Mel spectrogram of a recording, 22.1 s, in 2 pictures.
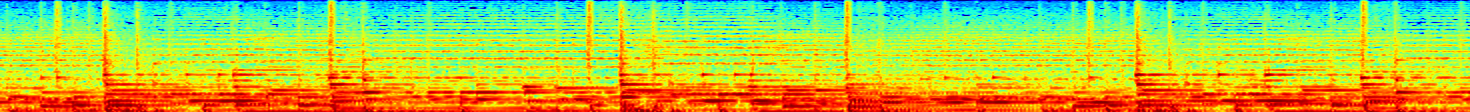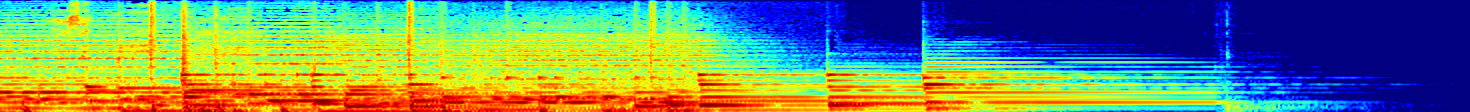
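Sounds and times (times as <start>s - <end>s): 
cinematic documentary background marimba music: 0.0s - 17.6s.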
